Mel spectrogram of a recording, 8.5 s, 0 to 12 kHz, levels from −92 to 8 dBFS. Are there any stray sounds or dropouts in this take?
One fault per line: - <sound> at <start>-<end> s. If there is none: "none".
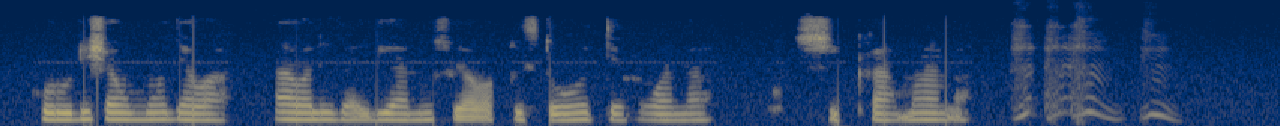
- throat clearing at 6.7-7.9 s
